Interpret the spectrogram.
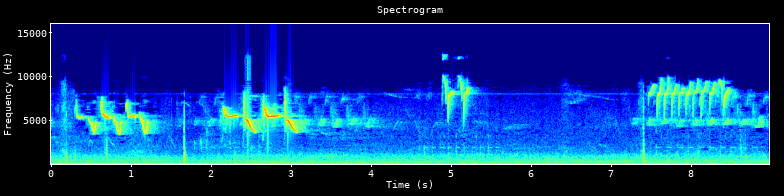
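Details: Coal tit in a garden giving varied song: two high downslurred double notes, then louder sharp descending whistles, a lone high chip, and finally a fast fluttering trill of very high notes over soft background noise.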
